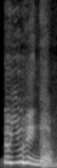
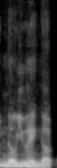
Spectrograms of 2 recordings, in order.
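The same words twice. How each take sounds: First: Very high squeal with you stressed; lovestruck banter. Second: High, loud squeal with NO stressed; lovestruck banter. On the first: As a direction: throw it back, stressing you. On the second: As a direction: tease back playfully, stressing No. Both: Acted. Repeated lover banter.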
